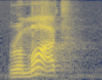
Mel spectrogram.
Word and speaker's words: Ramoth: Ramoth, and the TH in Hebrew, is pronounced in Hebrew, has just a hard T sound.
